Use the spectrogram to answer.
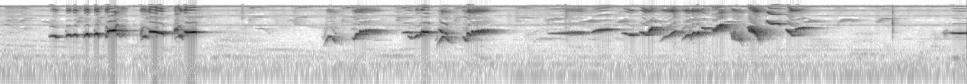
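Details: White-rumped shama in agitated, fired-up singing said to provoke other shamas into song: varied phrases of whistled, slurred notes and harsh chattering bursts, delivered in clusters separated by short pauses.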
